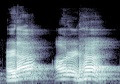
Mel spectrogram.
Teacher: द्विपृष्ठ, द्विपृष्ठ इसलिए कहा जाता है क्योंकि जब हम इन वर्णों का उच्चारण करते हैं तो हमारी जिह्वा एक बार तलवे में जाके स्पर्श करती है, फिर पलट के नीचे की तरफ आती है, इसलिए इसको द्विपृष्ठ भी कहते हैं।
